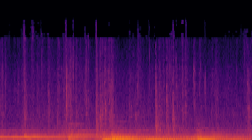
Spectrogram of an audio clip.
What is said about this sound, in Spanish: El ruido del techo ya no era solo lluvia, era un recordatorio. Cada gota parecía decirle que no podía rendirse.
